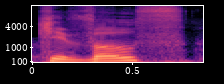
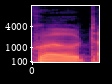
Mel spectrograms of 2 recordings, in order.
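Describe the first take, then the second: First: The name starts with a 'kv' sound. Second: The name starts with a 'kw' sound. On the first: The speaker calls it wrong. "I think Kvothe or Kvothe is the coolest way of saying that name" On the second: The speaker calls it right. "I know that it's quote"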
